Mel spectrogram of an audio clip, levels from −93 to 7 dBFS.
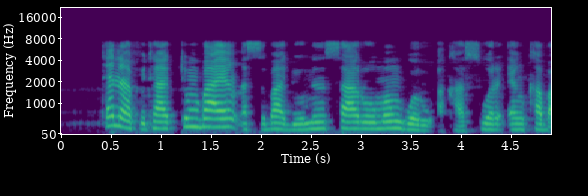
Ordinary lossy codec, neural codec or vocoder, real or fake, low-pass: none; none; real; 7.2 kHz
